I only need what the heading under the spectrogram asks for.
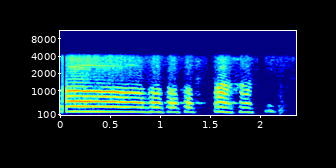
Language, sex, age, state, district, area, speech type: Malayalam, female, 30-45, Kerala, Pathanamthitta, rural, conversation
